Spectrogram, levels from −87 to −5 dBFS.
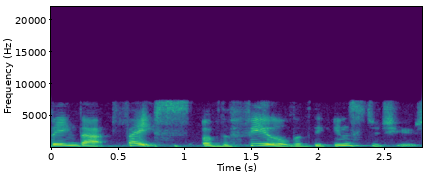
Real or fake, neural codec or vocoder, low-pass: real; none; 7.2 kHz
